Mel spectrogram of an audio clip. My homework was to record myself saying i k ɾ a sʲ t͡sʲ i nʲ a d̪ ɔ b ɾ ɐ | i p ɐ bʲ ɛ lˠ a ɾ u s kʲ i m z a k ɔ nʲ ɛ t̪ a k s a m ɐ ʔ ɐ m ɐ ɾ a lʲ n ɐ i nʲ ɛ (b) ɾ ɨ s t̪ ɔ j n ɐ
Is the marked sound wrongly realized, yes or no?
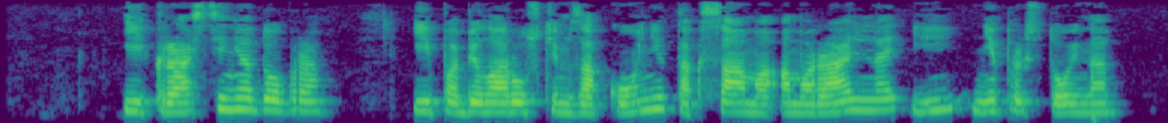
yes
